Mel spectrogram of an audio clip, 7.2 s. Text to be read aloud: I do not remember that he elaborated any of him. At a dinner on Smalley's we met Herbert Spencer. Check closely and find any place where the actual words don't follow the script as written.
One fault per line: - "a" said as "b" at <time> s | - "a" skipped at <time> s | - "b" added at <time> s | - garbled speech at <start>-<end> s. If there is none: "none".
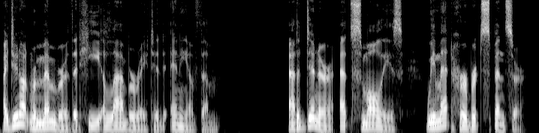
- "him" said as "them" at 2.7 s
- "on" said as "at" at 4.5 s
